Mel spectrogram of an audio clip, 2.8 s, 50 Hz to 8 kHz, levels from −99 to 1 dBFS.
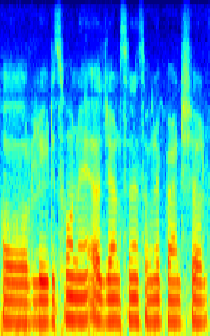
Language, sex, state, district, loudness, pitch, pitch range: Hindi, male, Chandigarh, Chandigarh, -15 LUFS, 145 Hz, 140-150 Hz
